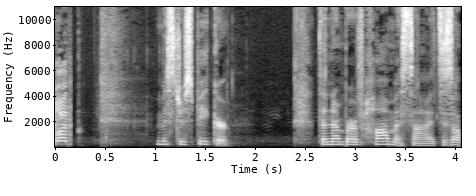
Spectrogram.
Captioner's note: speaking French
